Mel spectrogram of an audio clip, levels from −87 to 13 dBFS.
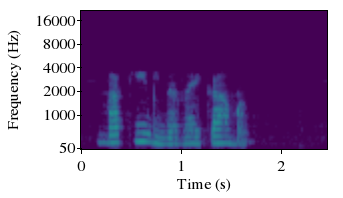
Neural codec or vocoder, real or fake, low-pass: vocoder, 22.05 kHz, 80 mel bands, HiFi-GAN; fake; 3.6 kHz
